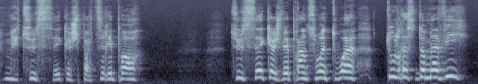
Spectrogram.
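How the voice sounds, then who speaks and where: A woman's voice: high-pitched, normal speed, darkish tone. A woman playing a needy, sardonic grown son devoted to his mother, in a dramatic script reading. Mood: bitter, pleading.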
